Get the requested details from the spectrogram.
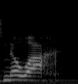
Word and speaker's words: Noach: And there's one small difference in how you pronounce the two names. One is Noah, one is Noach.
